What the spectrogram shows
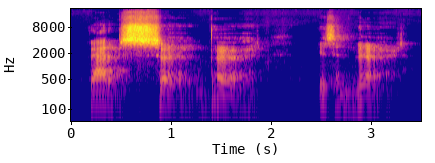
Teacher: There's the medial and the terminal R drop.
